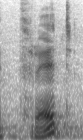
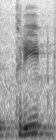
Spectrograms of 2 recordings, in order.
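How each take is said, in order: First: थ्रेट said with a short "e", as "thret"; the correct short "thret" for learners; correct pronunciation. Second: थ्रीट said with a long "ee", as "threet"; the mistaken "threet" for learners; wrong pronunciation. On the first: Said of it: "सही pronunciation है". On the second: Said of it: "threat is wrong". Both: Shown as a demonstration.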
